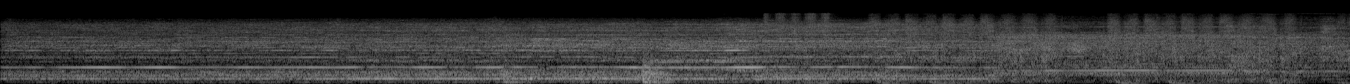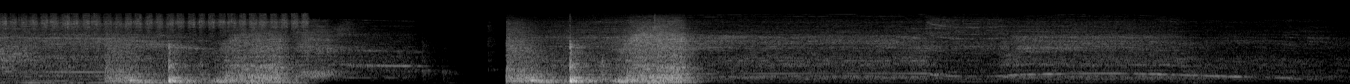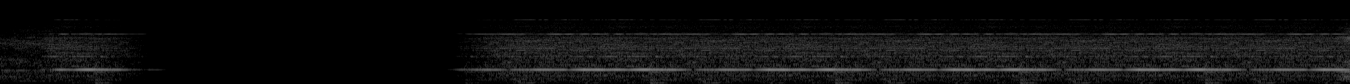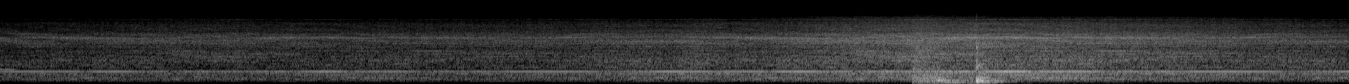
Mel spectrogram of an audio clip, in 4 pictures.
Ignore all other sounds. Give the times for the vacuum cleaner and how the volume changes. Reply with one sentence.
The vacuum cleaner can be heard from 0.0 to 28.5 s, getting quieter; and from 31.5 to 53.9 s, getting louder.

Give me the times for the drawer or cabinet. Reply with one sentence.
The drawer or cabinet can be heard from 14.6 to 16.4 s, from 18.6 to 20.4 s and from 49.6 to 50.4 s.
